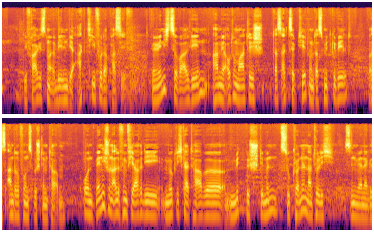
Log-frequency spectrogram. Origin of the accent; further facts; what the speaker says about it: Mainz, Rhineland-Palatinate, Germany; ich komme aus Mainz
